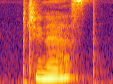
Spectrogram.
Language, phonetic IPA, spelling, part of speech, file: Czech, [ˈpr̝̊ɪnɛːst], přinést, verb, Cs-přinést.ogg
- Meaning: to bring (by foot an object)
